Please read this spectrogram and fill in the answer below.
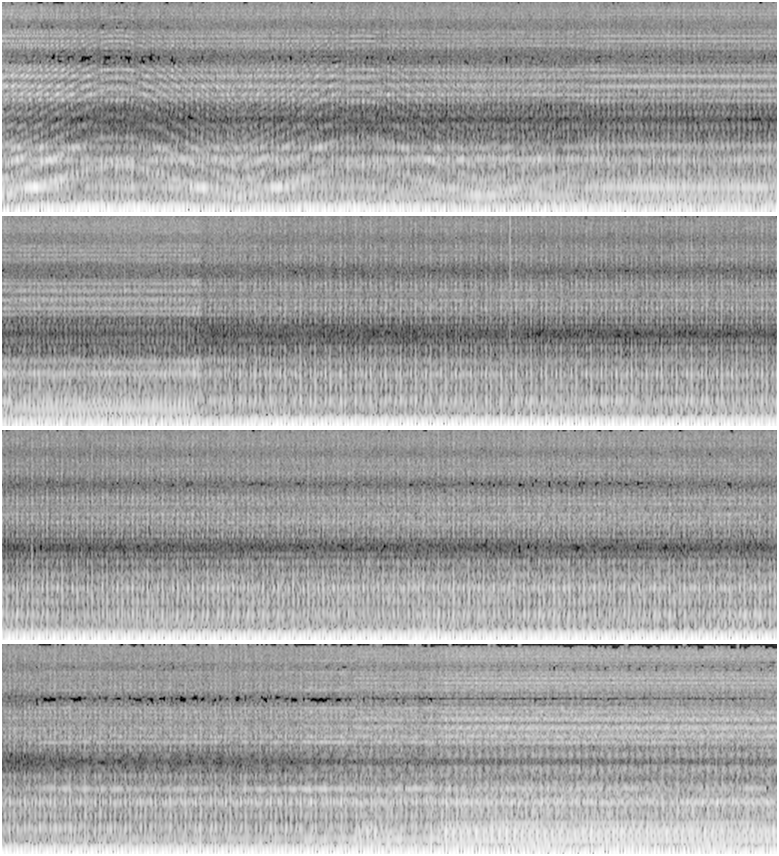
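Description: Electronic synthesizer music: a deep, steady bass drone under a slowly shifting layer of sustained tones, with sweeping rises and falls in pitch during the first few seconds.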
